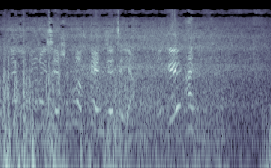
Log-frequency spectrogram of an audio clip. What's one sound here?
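A woman talks cheerfully close by.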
